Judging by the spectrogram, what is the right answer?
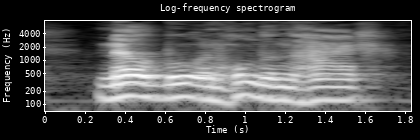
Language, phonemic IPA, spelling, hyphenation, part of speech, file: Dutch, /mɛlk.bu.rə(n)ˈɦɔn.də(n)ˌɦaːr/, melkboerenhondenhaar, melk‧boe‧ren‧hon‧den‧haar, noun, Nl-melkboerenhondenhaar.ogg
- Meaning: damaged and light, often yellowish, outgrowths of hair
